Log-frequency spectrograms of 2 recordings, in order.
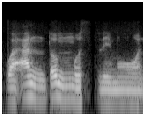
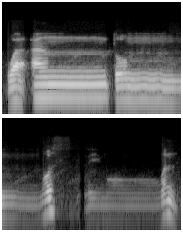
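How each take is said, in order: First: The m is cut short without a nasal hum. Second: The m is held with a long nasal hum. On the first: The speaker calls it wrong. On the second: The speaker calls it right.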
